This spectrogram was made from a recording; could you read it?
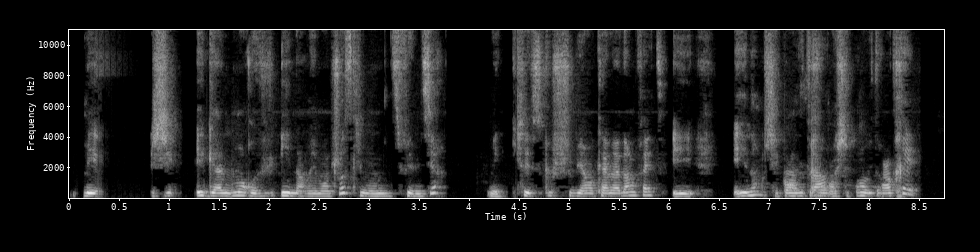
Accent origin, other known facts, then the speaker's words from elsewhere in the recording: France; moved away as an adult; also born or lived in Birmingham, England; je suis française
